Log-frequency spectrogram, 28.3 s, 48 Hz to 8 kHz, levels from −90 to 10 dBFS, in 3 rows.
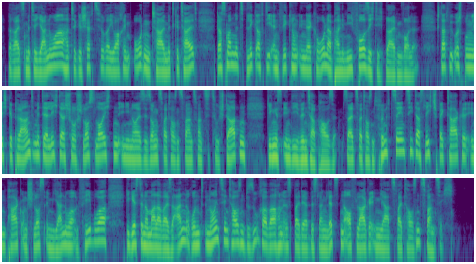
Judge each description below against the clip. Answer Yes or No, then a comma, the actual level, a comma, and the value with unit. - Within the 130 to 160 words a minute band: Yes, average, 150 wpm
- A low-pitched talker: Yes, low, 130 Hz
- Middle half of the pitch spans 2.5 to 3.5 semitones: No, average, 3.9 semitones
